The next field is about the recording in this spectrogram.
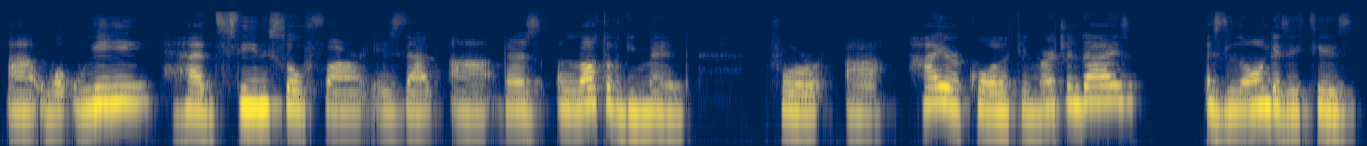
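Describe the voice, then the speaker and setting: A woman company executive presenting on an earnings call in a formal, measured business manner. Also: fairly low pitch, dark tone.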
